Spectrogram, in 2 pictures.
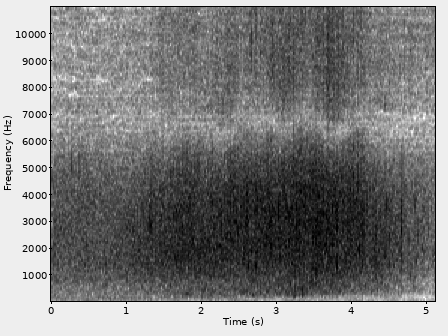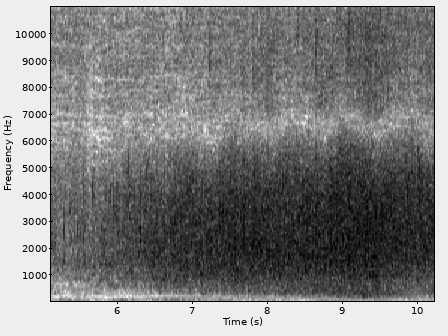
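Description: Waves surge and wash over rocks nearby.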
